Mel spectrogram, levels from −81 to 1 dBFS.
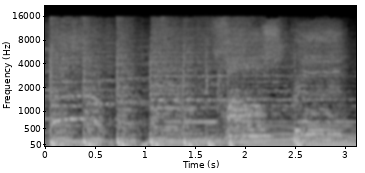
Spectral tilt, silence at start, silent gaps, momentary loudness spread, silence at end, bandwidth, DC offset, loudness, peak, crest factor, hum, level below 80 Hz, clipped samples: -4 dB/octave; 0 s; none; 2 LU; 0 s; 16.5 kHz; under 0.1%; -22 LUFS; -8 dBFS; 14 dB; none; -28 dBFS; under 0.1%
